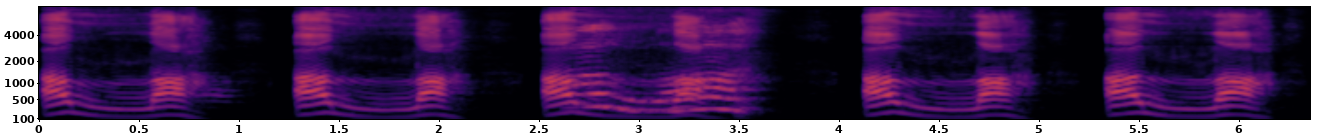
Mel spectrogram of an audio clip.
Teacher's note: تو ہا جو آخر میں ساکن ہو رہی اس کی آواز بھی آنی چاہیے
